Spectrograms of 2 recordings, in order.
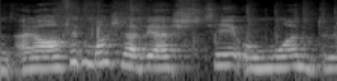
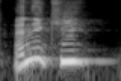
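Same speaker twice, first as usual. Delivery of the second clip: pet talk; 7 semitones higher, 12 dB louder than usual. Real, not acted. Talking sweetly to her pet.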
